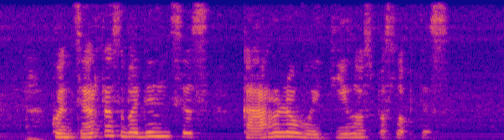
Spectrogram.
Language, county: Lithuanian, Utena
